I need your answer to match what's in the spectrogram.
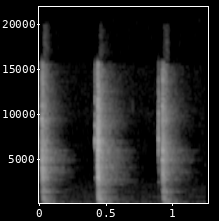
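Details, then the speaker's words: Lathe lid interlock switch after cleaning with contact cleaner: sharp separate clicks about every half second as it snaps in and out; opening the lid pushes it in so the lathe cannot run; switch working properly. "clicking in and out. And when you open the lid, pushes it in. So, the lathe can't run, whereas it can run in that position."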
